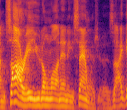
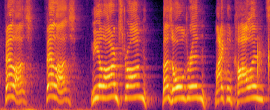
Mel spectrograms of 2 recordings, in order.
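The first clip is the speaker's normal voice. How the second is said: loud, higher hail across the crowd; calling out; 9 semitones higher, 4 dB louder, slower than usual. Acted. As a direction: call out to get the astronauts to turn around. Hailing astronauts as they arrive.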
